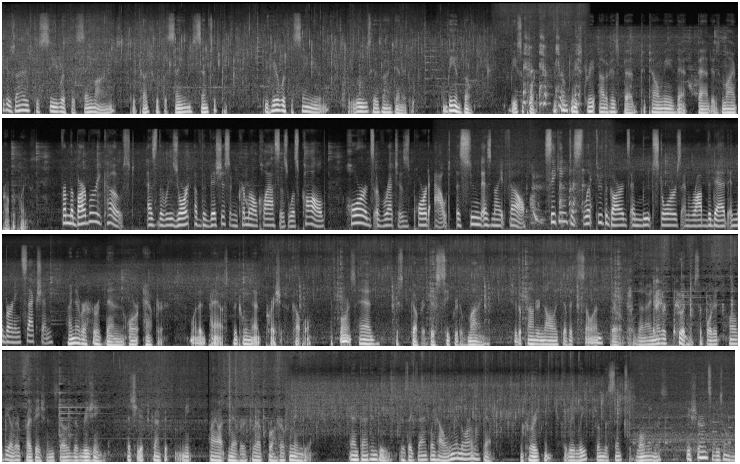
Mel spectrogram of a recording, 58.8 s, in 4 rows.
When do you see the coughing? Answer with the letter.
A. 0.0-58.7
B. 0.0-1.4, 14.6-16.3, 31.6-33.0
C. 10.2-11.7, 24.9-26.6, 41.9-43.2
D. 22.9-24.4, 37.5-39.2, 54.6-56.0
C.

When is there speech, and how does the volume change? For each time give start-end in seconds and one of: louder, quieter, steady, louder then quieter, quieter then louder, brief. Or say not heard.
0.0-58.7 steady.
